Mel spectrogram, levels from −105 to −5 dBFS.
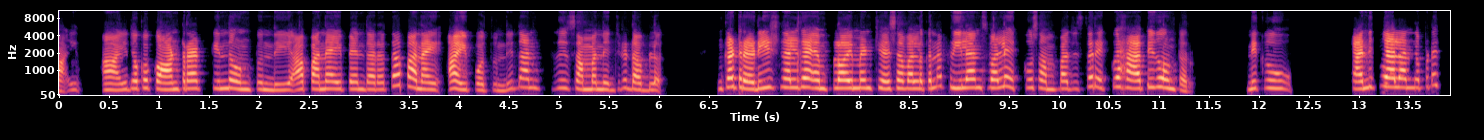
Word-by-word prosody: ఇ - - -14 0.3
ఆ - - +2 0.2
ఇదొక 290 +3 -2
కంట్రాక్ట్ 290 +3 +4
కింద 295 +1 -2
ఉంటుంది. 250 -3 -6 0.2
ఆ - - +5
పనయిపేన 275 0 -1
తరువాత 260 +7 -2
పనయి 270 -7 +3 0.2
అయిపోతుంది. 235 -3 -3
దానికి 310 -2 -6
సంబంధించిన 260 +1 -2
డబ్బులు 240 -1 -4 0.6
ఇంకా 345 +5 +7
ట్రెడిషనల్‌గా 330 +4 +3
ఎంప్లాయిమెంట్ 310 +1 +2
చేసేవాళ్లకన్నా 290 +3 0
ఫ్రీలాన్స్ 325 +1 +1
వాళ్ళే 315 +4 +1
ఎక్కువ 325 -1 -11
సంపాదిస్తారు. 280 +5 -4
ఎక్కువ 360 +3 -1
హ్యాపీ‌గా 340 +4 +4
ఉంటారు. 220 -8 -7 0.6
నీకు 300 +2 -6 0.8
పని 285 +4 +5
చేయాలన్నప్పుడే 345 +1 +3
290 Hz, 120 wpm, -22 LUFS, 265-320 Hz, 0.8 s, ఇంకా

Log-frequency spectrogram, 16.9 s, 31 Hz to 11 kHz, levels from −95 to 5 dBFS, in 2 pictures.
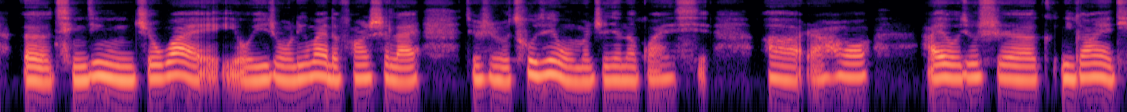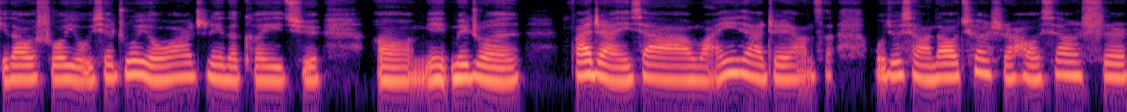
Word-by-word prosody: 呃， 165 -3 +3
情 170 0 0
境 190 -4 +3
之 175 +1 -1
外， 205 +1 +4
有 210 -6 -2
一 175 - +2
种 180 -3 0
另 185 - +1
外 210 -1 +3
的 175 - +1
方 185 0 -2
式 190 0 +2
来 160 0 +1 0.3
就 180 - -3
是 175 -3 -1
促 220 +6 +1
进 225 +1 +3
我 165 - -1
们 160 0 -2
之 175 0 -3
间 170 0 -1
的 170 0 -2
关 185 0 -5
系， 190 - -9 0.4
啊， 175 -4 -1
然 - - -4
后 200 0 0 0.4
还 190 - +1
有 190 -1 +4
就 195 0 0
是 180 -3 -1 0.2
你 185 -1 +2
刚 195 +1 +1
刚 200 - +3
也 185 - +1
提 165 - -4
到 180 +1 +2
说 180 -1 -1
有 170 -2 -1
一 - - -1
些 190 +2 -2
桌 225 +3 +1
游 175 -5 +3
啊 195 +3 -1
之 210 - -3
类 180 - 0
的， 170 -1 0
可 170 -1 -5
以 165 -1 -1
去 170 0 -2 0.4
呃， 165 0 0
没 175 -2 +1
没 190 0 +5
准 170 -2 +1 0.4
发 220 0 +6
展 185 -7 +3
一 - - 0
下 180 -3 0
玩 175 +3 -2
一 245 +1 +3
下 200 -5 +1
这 185 0 -2
样 180 +5 -3
子。 220 +1 -10 0.3
我 - - -3
就 215 -1 +1
想 190 -5 0
到 195 +1 +3
确 245 +3 -1
实 225 -5 -4
好 185 -1 -1
像 215 +3 -1
是 200 -2 -2
185 Hz, 265 characters per minute, -23 LUFS, 175-200 Hz, 0.4 s, 发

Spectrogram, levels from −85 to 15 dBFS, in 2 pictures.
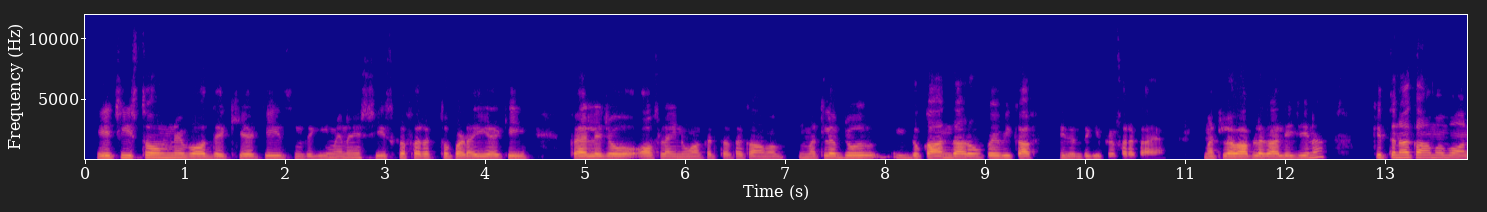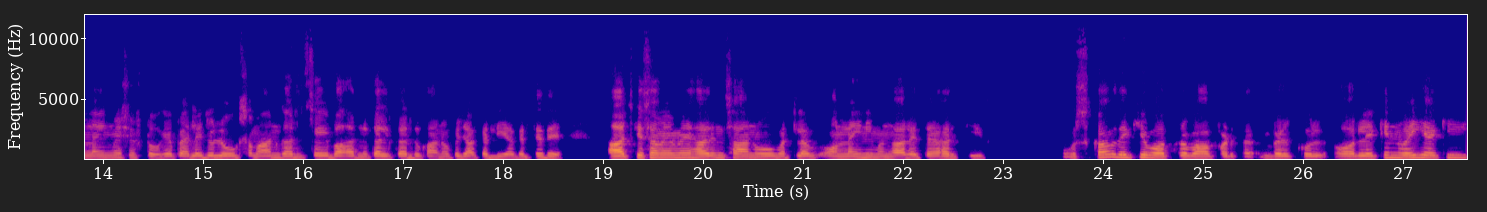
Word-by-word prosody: ये 170 +2 +5
चीज़ 185 -2 0
तो 190 -2 +6
हमने 180 0 +1
बहुत 165 -1 +4
देखी 160 +1 -2
है 155 0 +3
कि 175 +3 -1
जिंदगी 155 -1 -9
में 160 - -6
ना 175 +2 -5
इस 175 - -7
चीज़ 165 -2 -5
का 170 - +3
फ़र्क 155 -2 +1
तो 175 - 0
पड़ा 155 -2 +2
ही 150 +1 +1
है, 150 -1 +2
कि 160 +2 -1 0.5
पहले 155 0 +5
जो 165 0 +3 0.3
ऑफलाइन 160 +1 -3
हुआ 155 0 -3
करता 150 0 -6
था 160 - -4
काम 150 0 -1
अब 155 +1 -8 0.3
मतलब 175 +2 +1
जो 185 0 +3 0.6
दुकानदारों 165 0 +4
पे 175 -1 +3
भी 180 +1 0
काफ़ी 165 +1 0
ज़िन्दगी 160 0 -6
पे 165 - -5
फ़र्क 155 -2 -5
आया 75 - -5
है। 75 - -17 0.4
मतलब 165 +2 +5
आप 165 0 +6
लगा 170 -1 +5
लीजिए 170 +2 -1
ना, 210 +5 -3 0.5
कितना 200 +1 +3
काम 195 -1 +1
अब 185 0 -4
ऑनलाइन 175 -1 -3
में 180 - -4
शिफ्ट 175 -1 -13
हो 160 -2 -1
गया। 160 +1 -2
पहले 170 0 -1
जो 175 +1 -2
लोग 170 -1 -1
सामान 165 -1 -3
घर 165 -1 -2
से 175 -1 0
बाहर 160 0 +1
निकल 160 0 -1
कर 165 -1 +1
दुकानों 160 0 -6
पर 165 0 -5
जाकर 155 0 -2
लिया 155 0 -4
करते 170 +3 -4
थे, - - -7 0.5
आज 160 0 +8
के 195 - +4
समय 180 -1 +2
में 185 0 0
हर 175 0 +4
इंसान 175 -1 0
वो 170 0 0
मतलब 170 +1 -3
ऑनलाइन 160 +1 -3
ही 170 - -4
मँगा 160 -3 0
लेता 155 +1 -3
है 155 - -1
हर 155 -2 0
चीज़। 160 +2 -12 0.9
उसका 345 - 0
देखिए 205 0 +2
बहुत 185 -2 +5
प्रभाव 170 -3 +3
पड़ता 155 - -5
है, - - -9 0.2
बिल्कुल 160 -1 -1
और 165 0 0
लेकिन 180 +4 -1
वही 185 +1 +2
है 190 -2 +3
कि 195 +3 -7
165 Hz, 205 wpm, -24 LUFS, 160-175 Hz, 0.9 s, आज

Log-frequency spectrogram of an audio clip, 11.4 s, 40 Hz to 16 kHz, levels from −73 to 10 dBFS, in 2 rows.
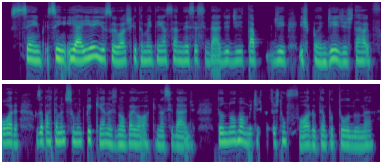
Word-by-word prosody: Sempre, 185 -3 +3
sim. 200 -4 +6
E 205 +1 +6
aí 190 +5 +8
é - - +8
isso. 205 -5 +3
Eu 170 - +3
acho 175 +1 +1
que 200 - -1
também 180 -1 -2
tem 185 +1 -2
essa 190 +1 -2
necessidade 180 -1 -2
de 180 +2 -4
tá 180 0 +1
de 180 -6 -2 0.2
expandir, 180 +2 +1
de 165 - -2
estar 175 +2 -2
fora. 175 -1 0 0.3
Os 195 - 0
apartamentos 195 +1 0
são 195 - -3
muito 190 +1 -4
pequenos, 175 -6 -2
em - - -13
Nova 160 +1 -1
Iorque, 160 +1 -4
na 150 - -4
cidade. 150 0 -4 0.3
Então, 185 - +1
normalmente 195 -2 0
as - - -16
pessoas 185 - -9
estão 200 +2 -4
fora 155 -2 -3
o - - -6
tempo 160 +3 -6
todo, 150 -3 -3
né, 145 +2 -6
180 Hz, 210 wpm, -22 LUFS, 165-190 Hz, 0.3 s, aí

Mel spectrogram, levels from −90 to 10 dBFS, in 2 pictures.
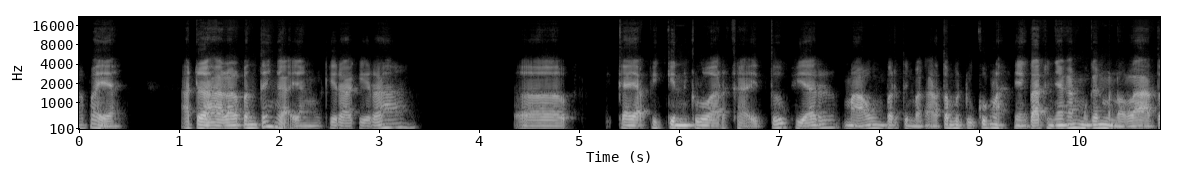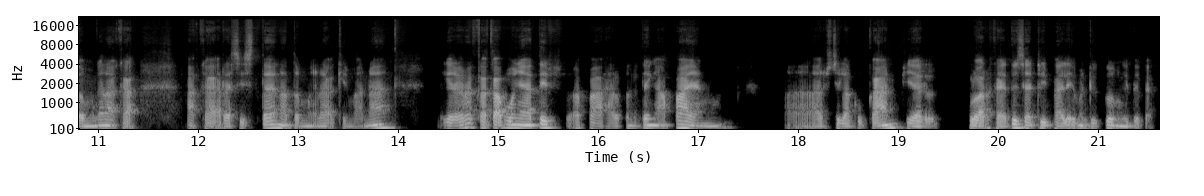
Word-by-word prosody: apa 115 - -6
ya, 90 - +2 0.7
ada - - +4
hal-hal 105 +1 +5
penting 125 +8 +2
enggak - - 0
yang 95 -1 -5 0.2
kira-kira, 105 0 -1 1.4
eee, 100 0 -1 0.6
kayak 110 -2 +4
bikin 115 0 +3
keluarga 105 -3 0 0.2
itu - - -9 0.2
biar 105 0 +2 0.3
mau 105 -1 +2
mempertimbangkan 105 -4 -3
atau 120 - +1
mendukung 110 +3 -2
lah, 110 - -3
yang 100 0 0
tadinya 105 +2 +3
kan 130 - +3
mungkin 120 +2 +3
menolak 95 +1 +2 0.2
atau - - +1
mungkin 105 +3 +1
agak - - -3 0.6
agak - - -3
resisten 120 +2 -1
atau 110 -3 -3
mengelak 95 +1 -4
gimana. 90 +3 -7 0.7
Kira-kira 105 +7 0
Kakak 110 -2 +4
punya 120 -2 +5
tips 125 0 +1
apa, 110 -2 -5
hal 95 0 -6
penting 100 +2 0
apa 110 +5 0 0.2
yang, 95 - -6 0.8
eee, - - -12
harus 90 - -6
dilakukan 100 +2 0 0.2
biar, 95 -4 +1 0.4
keluarga - - +1
itu - - +2
jadi 105 - 0
balik 95 +2 +1
mendukung? 105 +1 -1
Gitu - - -6
Kak. - - -48
105 Hz, 145 wpm, -24 LUFS, 95-110 Hz, 1.4 s, hal-hal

